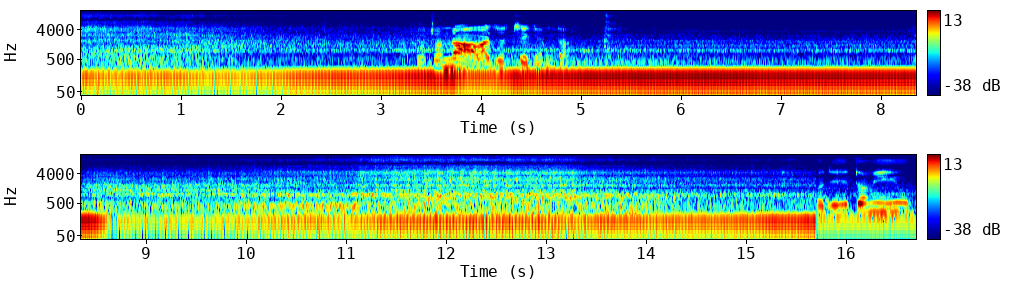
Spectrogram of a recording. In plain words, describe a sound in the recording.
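A truck engine drones steadily outside.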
